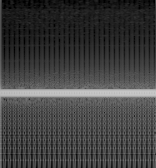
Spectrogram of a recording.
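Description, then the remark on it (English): A steady telephone dial tone of an outgoing call hums at a constant pitch, loud and unbroken for the full length, with no voices or other sounds alongside it. “All right, here we go. We're going to call Nah right now.”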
